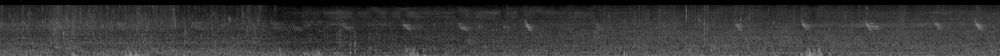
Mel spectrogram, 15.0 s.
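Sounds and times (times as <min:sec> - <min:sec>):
small birds chirping: 0:01.3 - 0:10.1, 0:10.9 - 0:11.3, 0:12.0 - 0:15.0
wind rumble on microphone: 0:01.8 - 0:02.3, 0:04.0 - 0:07.1, 0:11.5 - 0:12.8.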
